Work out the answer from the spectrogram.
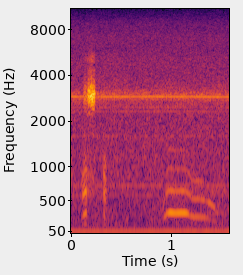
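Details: Eurasian eagle-owl pair in the Netherlands, female sitting at the nest and male nearby, 19:15 on 2 February 2013: after a brief click, a low, steady hoot that drops slightly in pitch at the end, over faint hum.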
